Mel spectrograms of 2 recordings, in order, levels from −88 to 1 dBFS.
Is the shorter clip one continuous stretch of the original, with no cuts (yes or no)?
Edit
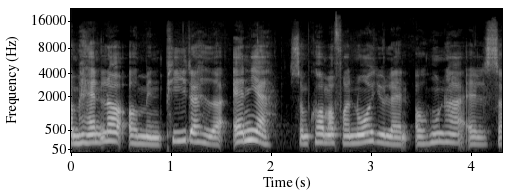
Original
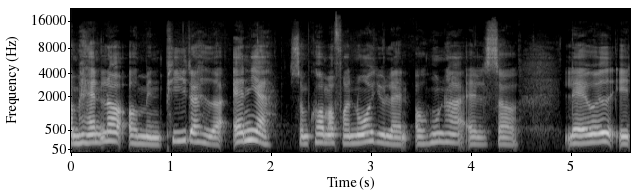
yes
